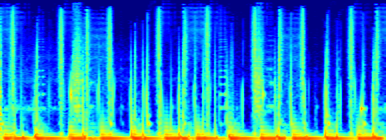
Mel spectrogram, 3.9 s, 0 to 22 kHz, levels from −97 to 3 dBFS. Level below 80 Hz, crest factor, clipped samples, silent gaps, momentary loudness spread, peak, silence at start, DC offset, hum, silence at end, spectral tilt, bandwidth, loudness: -18 dBFS; 12 dB; under 0.1%; none; 1 LU; -6 dBFS; 0 s; under 0.1%; none; 0 s; -5.5 dB/octave; 17.5 kHz; -21 LUFS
